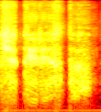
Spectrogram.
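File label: Speech Sound Russian Common AWACS Numbers; DCS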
